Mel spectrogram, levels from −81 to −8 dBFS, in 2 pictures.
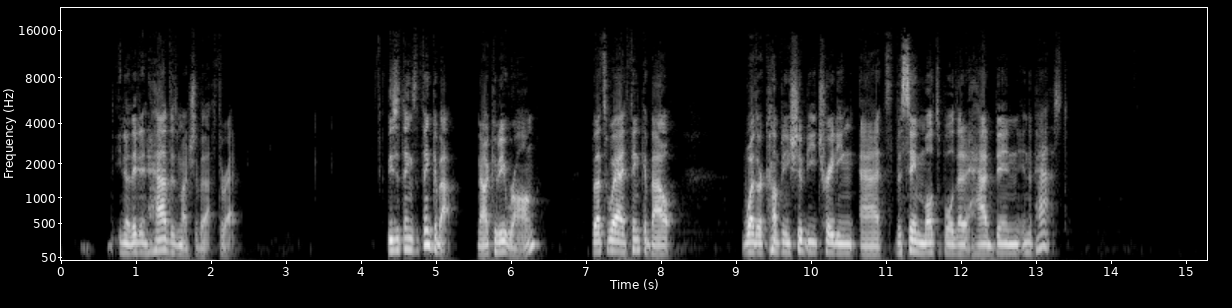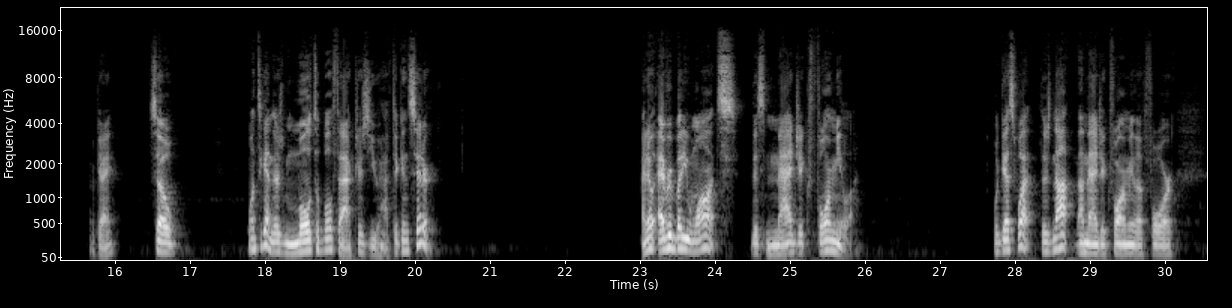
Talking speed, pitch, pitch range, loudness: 140 wpm, 115 Hz, 100-135 Hz, -22 LUFS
